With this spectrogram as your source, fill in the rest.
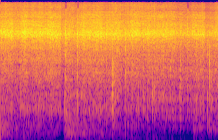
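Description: Ash gourd and coconut bhaji frying in oil in a wok, a steady close bright sizzle running without a break, with faint stirring scrapes and no voices.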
